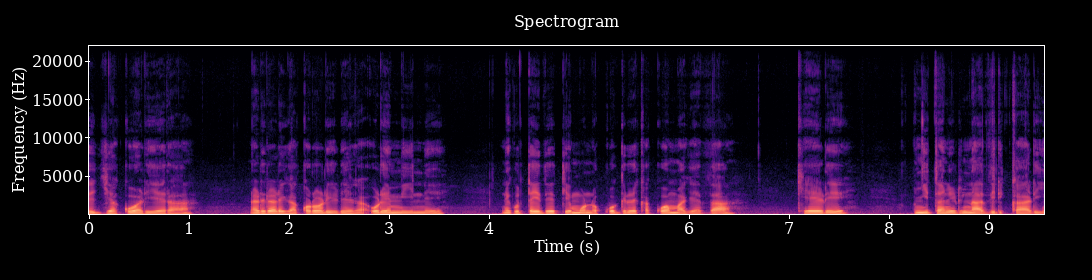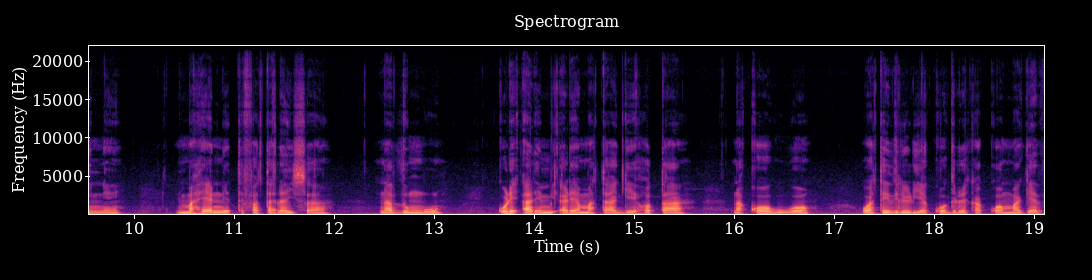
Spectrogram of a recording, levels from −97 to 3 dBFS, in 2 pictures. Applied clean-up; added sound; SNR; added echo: none; none; none; none.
